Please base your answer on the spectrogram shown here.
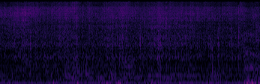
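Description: Pork tenderloin sears in a hot pan with a steady, close sizzle and scattered soft pops and crackles, continuous throughout with no voices.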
